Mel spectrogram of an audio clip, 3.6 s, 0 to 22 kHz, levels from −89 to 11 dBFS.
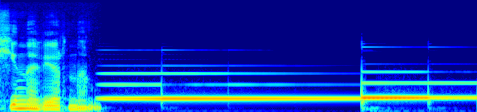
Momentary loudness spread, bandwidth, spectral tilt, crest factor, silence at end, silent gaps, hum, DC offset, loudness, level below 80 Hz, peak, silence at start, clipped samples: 7 LU; 12.5 kHz; -8 dB/octave; 12 dB; 0 s; none; none; under 0.1%; -22 LUFS; -54 dBFS; -10 dBFS; 0 s; under 0.1%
